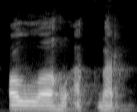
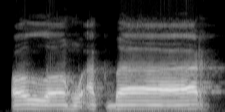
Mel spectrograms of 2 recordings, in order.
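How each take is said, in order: First: Akbar is said plainly, with nothing lengthened. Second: The ba syllable of akbar is drawn out long. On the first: The speaker calls it right. "harus jelas mengucapkan akbar" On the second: The speaker calls it wrong. "baknya nggak boleh dipanjangkan. ... Nggak boleh panjang baknya"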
